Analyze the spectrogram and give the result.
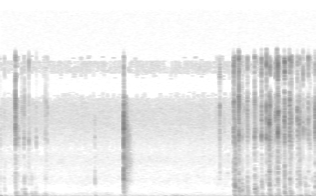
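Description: Fingertips tap fast on the plastic keycaps of a MacBook Air keyboard set in an aluminum chassis while typing. Quick, dry clicky key taps come in a burst, thin out to a few scattered presses with one sharper bright strike near the middle, then resume as a dense, rapid flurry at the end.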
